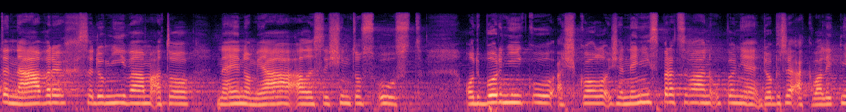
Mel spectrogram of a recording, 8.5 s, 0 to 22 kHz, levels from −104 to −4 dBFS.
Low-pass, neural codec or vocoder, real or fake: 14.4 kHz; vocoder, 44.1 kHz, 128 mel bands every 512 samples, BigVGAN v2; fake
